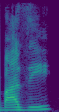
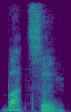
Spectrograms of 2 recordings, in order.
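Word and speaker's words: 八字: Is that the correct per correct pronunciation bazi? No it's very wrong but it's the way I do it. We should probably say bats. But my I make no claim to pronounce Chinese well.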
